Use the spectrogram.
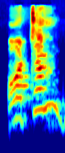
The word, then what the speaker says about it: autumn: starting being sounding okay the Autumn does not have n uh in the word Autumn and is silent but when you say autumnal then n becomes loud okay tandem doesn't have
